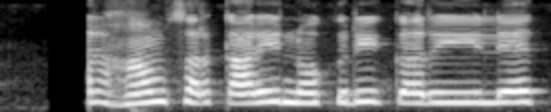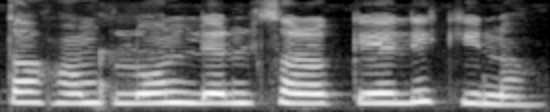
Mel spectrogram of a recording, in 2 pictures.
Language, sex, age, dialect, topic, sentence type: Magahi, male, 18-24, Western, banking, question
